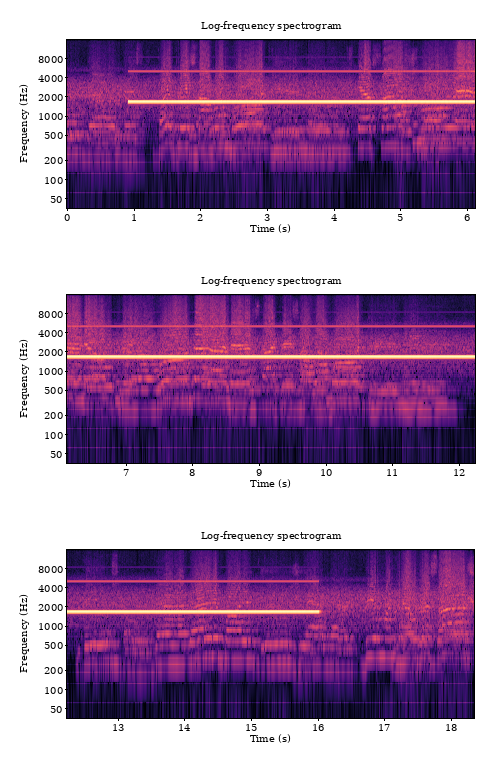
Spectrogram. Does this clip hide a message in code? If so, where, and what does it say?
No, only a steady tone.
